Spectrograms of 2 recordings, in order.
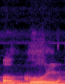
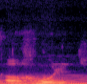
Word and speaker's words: Ohul: So if you read it, you might say Ogul, but it's not a G, it's Ohul with like a GH. It's almost like a rolling R.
